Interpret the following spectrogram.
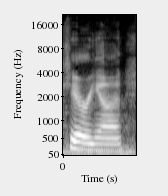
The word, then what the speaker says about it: Kerrion: not doing it intentionally i think it's pronounced carry on you do not have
